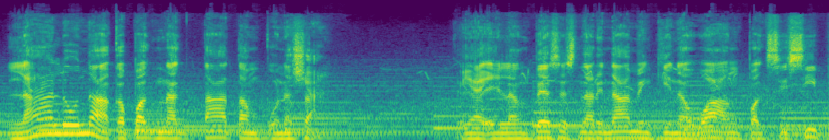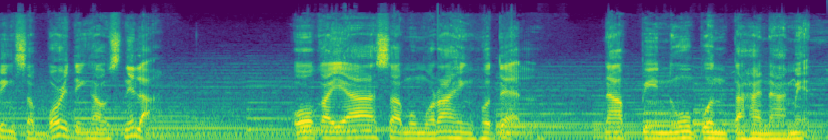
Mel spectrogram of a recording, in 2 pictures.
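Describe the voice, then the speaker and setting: A man with a Filipino accent reading a listener's love story as a radio host, in measured, dramatic narration. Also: medium pitch. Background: prominent music.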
